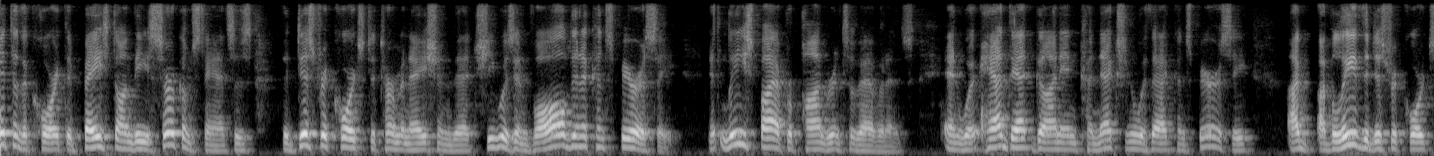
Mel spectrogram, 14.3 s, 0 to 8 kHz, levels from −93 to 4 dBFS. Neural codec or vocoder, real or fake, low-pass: none; real; 7.2 kHz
